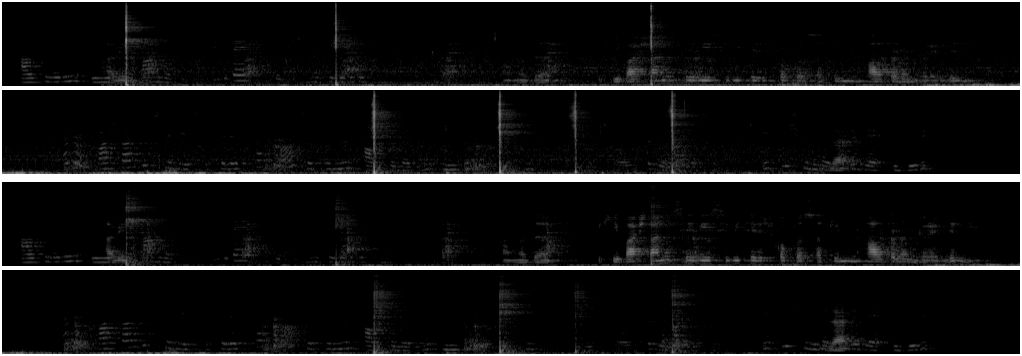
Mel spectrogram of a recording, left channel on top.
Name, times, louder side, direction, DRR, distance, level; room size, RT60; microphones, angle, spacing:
voice 1, 0.2-3.9 10.8-15.6 15.9-17.4 17.8-19.5, left 1 dB, 15° left, 4 dB, 0.5 m, -62 dB
sound 1, 0.8-6.0 6.8-7.8 8.1-8.3 8.7-10.0 10.4-13.3 13.7-14.2 14.5-16.5 16.8-17.6 17.9-18.0 18.2-18.4 18.8-18.9, right 2 dB, 45° right, 1.1 m, -62 dB
Fire, 1.0-18.4, left 9 dB, 85° left, 0.3 m, -48 dB
voice 2, 5.0-5.6 6.0-9.8 18.3-18.7, right 3 dB, 75° right, 6 dB, 0.7 m, -51 dB
7.3 x 4.8 x 4.0 m, 0.86 s
head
